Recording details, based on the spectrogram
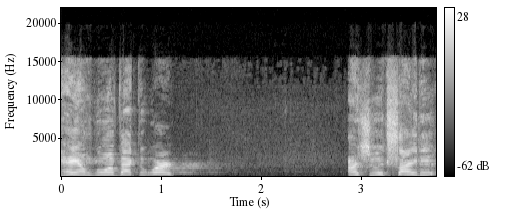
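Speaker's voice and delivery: very high, thrilled, eager excited burst, acted out. Retelling the morning the partner came in announcing a return to work: imitating someone really excited. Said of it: "you came in really excited".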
